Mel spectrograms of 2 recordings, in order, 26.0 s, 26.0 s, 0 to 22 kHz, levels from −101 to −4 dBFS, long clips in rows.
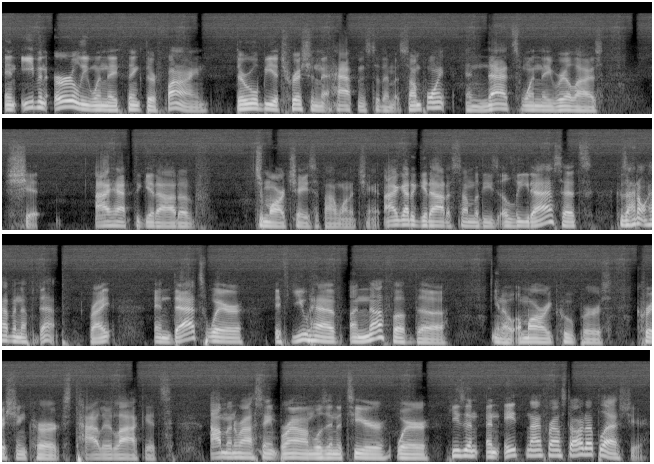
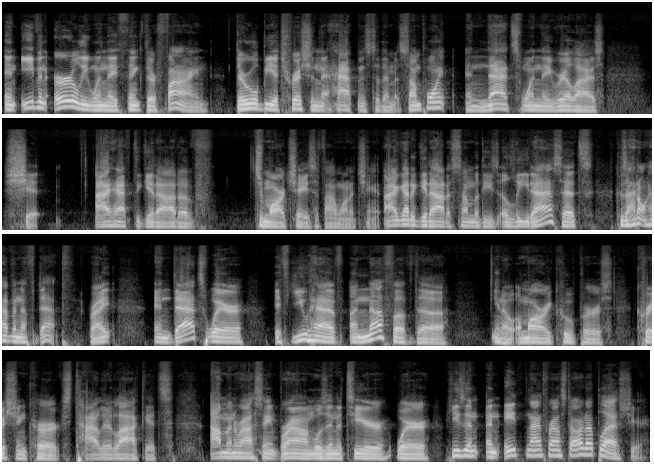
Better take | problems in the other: second | hiss; noticeable; throughout; 20 dB below the speech

